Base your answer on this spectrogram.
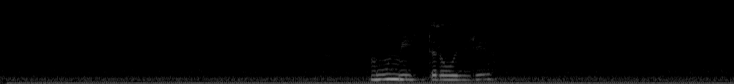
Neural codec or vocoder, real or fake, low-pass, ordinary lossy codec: none; real; none; none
